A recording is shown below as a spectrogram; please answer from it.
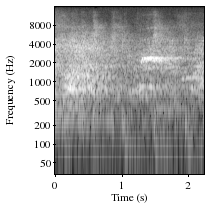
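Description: Crowd murmur and indistinct distant voices filling a large ice hockey arena.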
